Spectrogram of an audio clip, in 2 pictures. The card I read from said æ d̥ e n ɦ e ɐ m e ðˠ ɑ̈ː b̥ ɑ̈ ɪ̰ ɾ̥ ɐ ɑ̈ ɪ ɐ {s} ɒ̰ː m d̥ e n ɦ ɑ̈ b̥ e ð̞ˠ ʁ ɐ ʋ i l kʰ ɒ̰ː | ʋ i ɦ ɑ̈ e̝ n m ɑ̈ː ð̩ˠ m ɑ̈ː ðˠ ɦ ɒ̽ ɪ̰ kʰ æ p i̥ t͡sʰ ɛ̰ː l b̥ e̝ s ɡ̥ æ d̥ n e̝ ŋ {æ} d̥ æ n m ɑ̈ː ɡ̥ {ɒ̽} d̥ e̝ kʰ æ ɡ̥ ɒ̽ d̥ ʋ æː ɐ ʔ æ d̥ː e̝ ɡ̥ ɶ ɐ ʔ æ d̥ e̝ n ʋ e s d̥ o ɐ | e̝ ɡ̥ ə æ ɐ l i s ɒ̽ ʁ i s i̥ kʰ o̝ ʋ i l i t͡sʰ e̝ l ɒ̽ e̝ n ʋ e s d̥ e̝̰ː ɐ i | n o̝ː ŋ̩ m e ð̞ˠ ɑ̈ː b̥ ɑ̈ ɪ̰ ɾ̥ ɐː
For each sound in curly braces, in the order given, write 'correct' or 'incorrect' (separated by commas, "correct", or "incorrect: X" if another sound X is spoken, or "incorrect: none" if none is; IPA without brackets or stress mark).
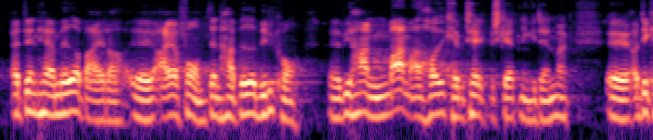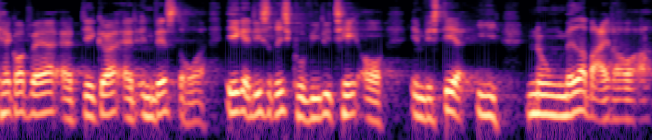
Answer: incorrect: f, incorrect: i, correct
